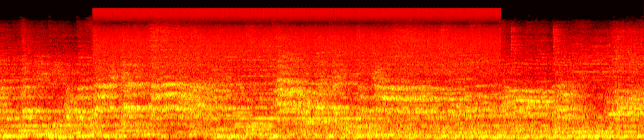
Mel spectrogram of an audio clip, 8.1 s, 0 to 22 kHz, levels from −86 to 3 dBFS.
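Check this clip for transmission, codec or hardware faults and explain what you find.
There's one hardware-side fault: DECT cordless phone buzz from about 1.17 to 6.27 s. A nearby DECT handset or base pulses its radio every 10 ms, and the audio circuitry rectifies those bursts, so you get a thin, steady 100 Hz buzz, rich in harmonics, sitting roughly 15 dB under the sound.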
